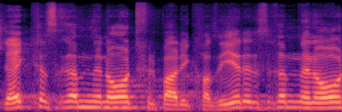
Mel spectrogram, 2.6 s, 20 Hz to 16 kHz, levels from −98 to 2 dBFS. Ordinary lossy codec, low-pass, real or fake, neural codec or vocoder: none; 14.4 kHz; fake; autoencoder, 48 kHz, 128 numbers a frame, DAC-VAE, trained on Japanese speech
